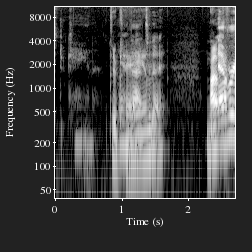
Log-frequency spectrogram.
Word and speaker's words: Duquesne: It's Duquesne. Duquesne. Learned that today. Never in my life have I been able to pronounce that.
